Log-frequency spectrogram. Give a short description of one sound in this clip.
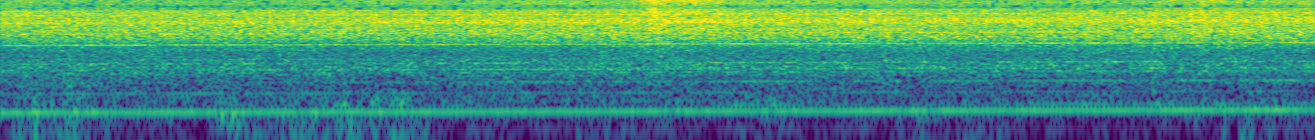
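A car engine drones steadily at high speed.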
